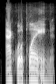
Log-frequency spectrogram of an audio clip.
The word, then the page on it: aquaplane: American English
